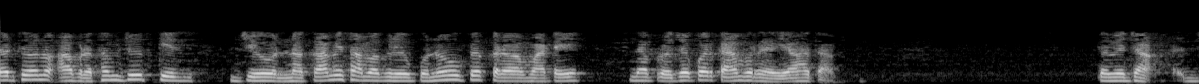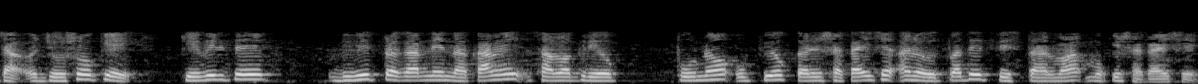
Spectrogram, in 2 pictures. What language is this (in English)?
Gujarati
